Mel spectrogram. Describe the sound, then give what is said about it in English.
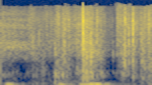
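A paper page being flipped: a brisk, crinkly rustle with a sharp swish in the middle, then a softer trailing crackle of paper settling. No voices are heard. “Just gonna dramatically flip the page.”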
